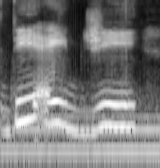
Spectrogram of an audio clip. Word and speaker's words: Dagny: Here are some of the walking paths and I'm gonna slaughter this name, but I'm pretty sure it's pronounced Dagny. Okay, never mind. It's Dagny Johnson Wildlife Trails Botanical Trails.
